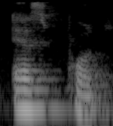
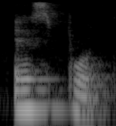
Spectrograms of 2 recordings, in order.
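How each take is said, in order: No difference in how they are said.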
